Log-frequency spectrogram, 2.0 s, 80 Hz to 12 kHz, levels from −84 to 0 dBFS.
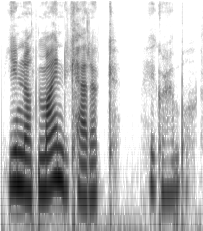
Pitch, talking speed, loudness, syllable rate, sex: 200 Hz, 175 wpm, -16 LUFS, 5.6 syllables/s, female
